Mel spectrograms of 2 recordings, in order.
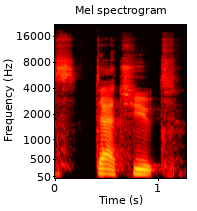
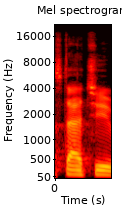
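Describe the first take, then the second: First: The word ends with a t sound. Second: The word ends without a t sound. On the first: The speaker calls it right. "A statute with a T" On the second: The speaker calls it wrong. "not a statue"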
